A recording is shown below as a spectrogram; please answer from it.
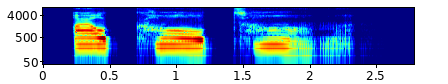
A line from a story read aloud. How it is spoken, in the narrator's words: Aaron replied slowly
